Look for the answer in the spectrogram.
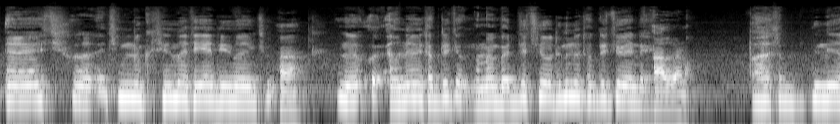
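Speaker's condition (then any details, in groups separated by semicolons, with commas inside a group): Cerebral palsy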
